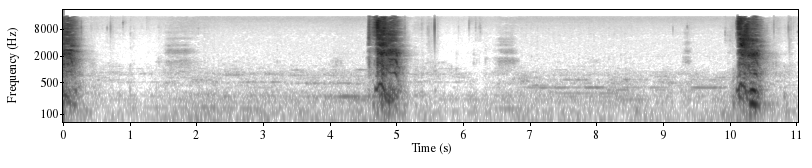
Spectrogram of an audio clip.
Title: Sneezing while sitting on the bed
